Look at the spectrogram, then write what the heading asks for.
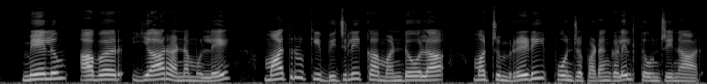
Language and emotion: Tamil, neutral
